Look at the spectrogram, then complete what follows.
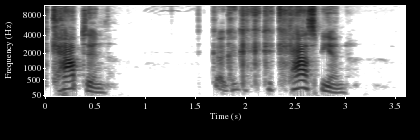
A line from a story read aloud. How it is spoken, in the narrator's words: gasped Lucy, as soon as she had breath enough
